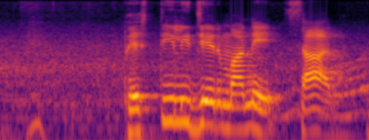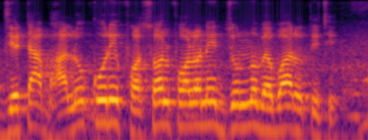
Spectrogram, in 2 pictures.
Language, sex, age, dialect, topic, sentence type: Bengali, male, 18-24, Western, agriculture, statement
